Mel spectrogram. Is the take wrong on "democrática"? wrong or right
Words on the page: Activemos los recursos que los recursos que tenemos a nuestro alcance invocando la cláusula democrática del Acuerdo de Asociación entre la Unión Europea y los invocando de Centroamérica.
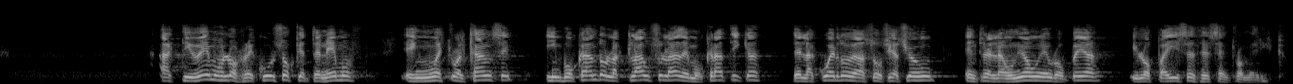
right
